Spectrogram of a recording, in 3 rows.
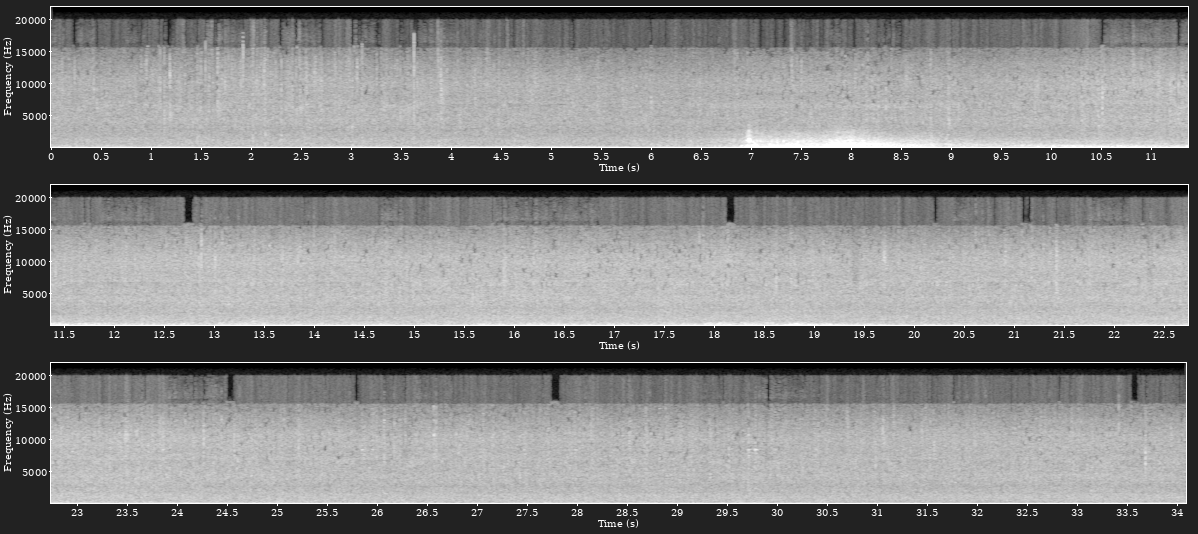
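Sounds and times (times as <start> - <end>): steady rain: 0.0 - 34.0
rolling thunder: 6.3 - 14.2.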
